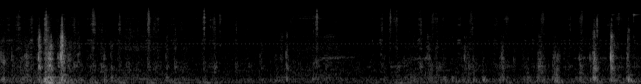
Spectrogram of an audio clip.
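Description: Light, irregular clicks and taps of small metal terminal parts and wire ends being handled by hand as wires are fitted to motor terminals, with a slightly louder knock about half a second in and a quicker run of clicks near the end.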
